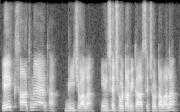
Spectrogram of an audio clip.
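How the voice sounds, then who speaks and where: A man hosting a podcast, telling a story to his friends in a casual, animated way. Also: on the high side, moderate pace, smooth. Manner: animated, conversational retelling to friends.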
